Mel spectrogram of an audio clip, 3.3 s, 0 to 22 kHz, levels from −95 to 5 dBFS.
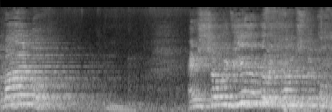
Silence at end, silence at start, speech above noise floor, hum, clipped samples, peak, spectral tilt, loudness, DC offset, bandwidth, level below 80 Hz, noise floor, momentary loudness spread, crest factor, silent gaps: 0 s; 0 s; 27 dB; none; under 0.1%; 0 dBFS; -4.5 dB/octave; -17 LUFS; under 0.1%; 16.5 kHz; -46 dBFS; -42 dBFS; 22 LU; 18 dB; none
